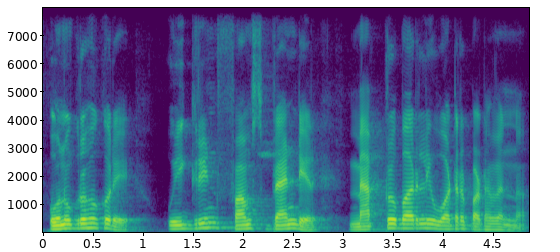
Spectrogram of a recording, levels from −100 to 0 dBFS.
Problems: background sounds at intervals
